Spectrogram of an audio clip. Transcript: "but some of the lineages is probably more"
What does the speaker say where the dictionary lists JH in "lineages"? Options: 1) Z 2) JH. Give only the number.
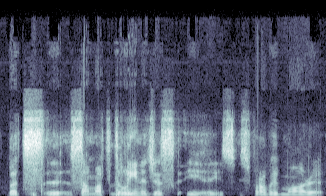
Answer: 1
